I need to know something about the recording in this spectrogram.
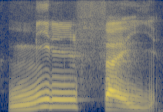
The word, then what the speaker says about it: mille-feuille: Dans la première partie, on prononce bien le son de la lettre L, mais pas dans la deuxième. Regarde bien ma bouche. Un 1000 feuilles.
